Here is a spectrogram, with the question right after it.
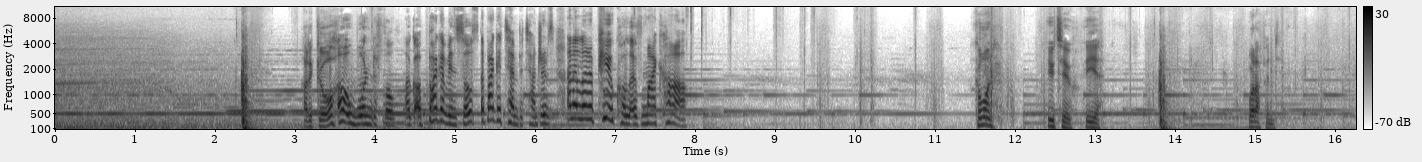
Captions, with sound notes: (door clicking) - How'd it go? - Oh wonderful! I got a bag of insults, a bag of temper tantrums, and a load of puke all over my car! (gentle orchestral music) - Come on, you two, here. what happened?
